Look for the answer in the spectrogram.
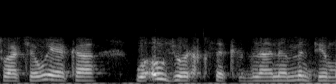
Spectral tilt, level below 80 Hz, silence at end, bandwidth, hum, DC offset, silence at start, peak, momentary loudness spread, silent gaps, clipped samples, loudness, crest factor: -9.5 dB/octave; -54 dBFS; 0 s; 3.8 kHz; none; under 0.1%; 0 s; -2 dBFS; 12 LU; none; under 0.1%; -23 LUFS; 20 dB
